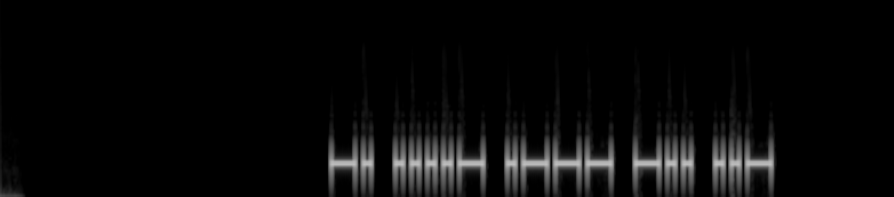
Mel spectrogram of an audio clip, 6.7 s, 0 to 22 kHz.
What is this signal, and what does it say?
Morse code, heard as a keyed tone, about 20 wpm, 700 Hz. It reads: N4JDU
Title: USA Call Signs - 5 Characters - Repeated 2x - 20wpm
